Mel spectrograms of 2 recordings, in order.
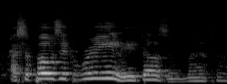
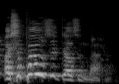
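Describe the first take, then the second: First: "I suppose" said quieter and softer, as a hushed mock reflection; mock-solemn hush; softer mock musing. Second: Said in the usual way. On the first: Shown as a demonstration.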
